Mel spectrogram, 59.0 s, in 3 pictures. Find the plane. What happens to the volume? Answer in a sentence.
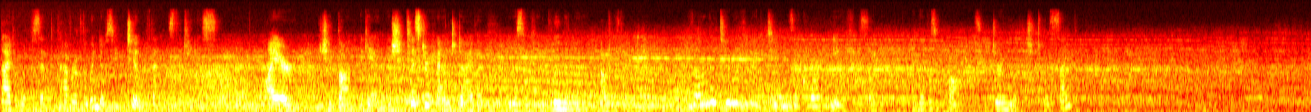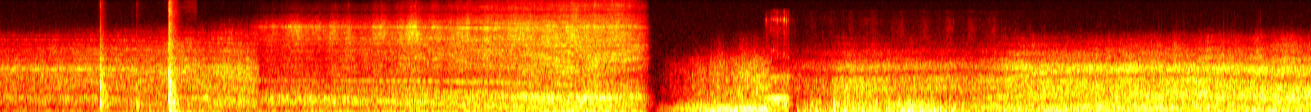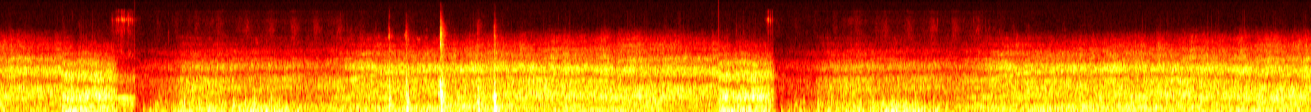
The loudness of the plane goes down, then up.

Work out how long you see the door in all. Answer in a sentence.
The door can be heard for 3 seconds in total.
